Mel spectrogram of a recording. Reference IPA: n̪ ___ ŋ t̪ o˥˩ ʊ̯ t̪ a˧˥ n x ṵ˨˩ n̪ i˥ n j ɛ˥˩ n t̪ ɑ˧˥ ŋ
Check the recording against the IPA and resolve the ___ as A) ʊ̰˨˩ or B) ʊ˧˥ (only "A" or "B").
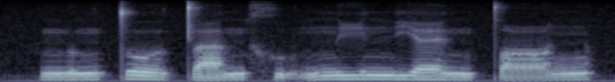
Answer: B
